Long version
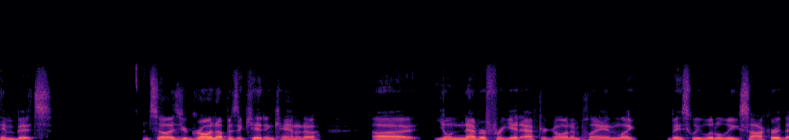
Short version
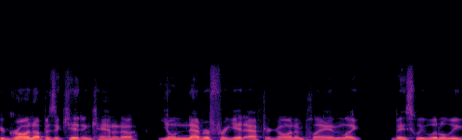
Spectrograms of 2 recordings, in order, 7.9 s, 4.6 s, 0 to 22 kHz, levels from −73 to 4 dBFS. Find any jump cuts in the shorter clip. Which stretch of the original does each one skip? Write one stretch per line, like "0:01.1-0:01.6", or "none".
0:03.3-0:04.3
